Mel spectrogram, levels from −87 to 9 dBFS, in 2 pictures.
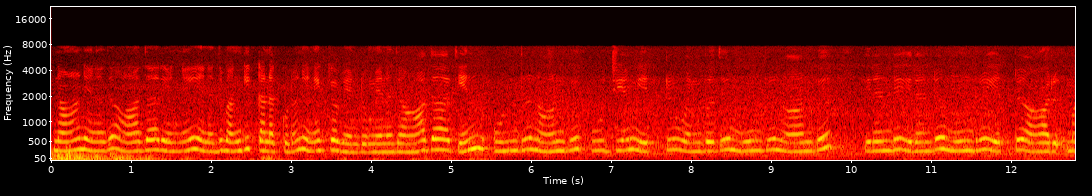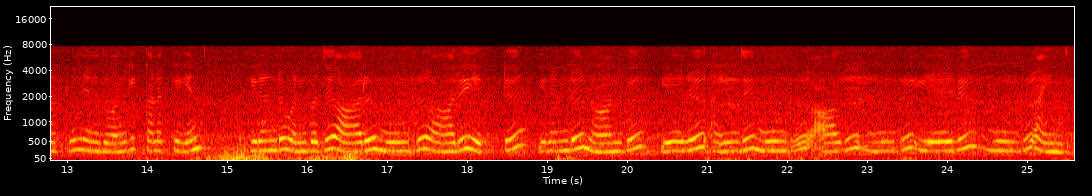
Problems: constant background noise, background conversations at intervals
